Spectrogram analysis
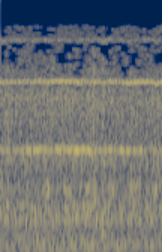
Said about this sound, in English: I want to hang up and then use this phone. Now, let's see. I turn this little crank here? Yes, ring it long and loud.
